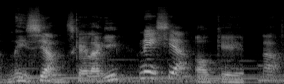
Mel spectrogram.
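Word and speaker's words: 内向: Nah, kalau introvert kita bacanya Nei Xiang. Nei Xiang.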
